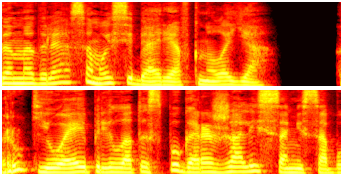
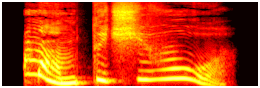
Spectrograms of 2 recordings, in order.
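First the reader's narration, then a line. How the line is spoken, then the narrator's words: Drawn-out, frightened child. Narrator (Russian): Протянула дочь, испуганно глядя на меня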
